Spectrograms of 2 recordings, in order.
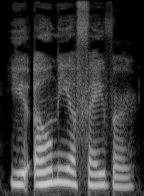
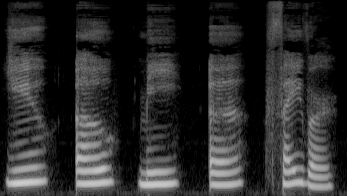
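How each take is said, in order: First: Said in the usual way. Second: Very slow and a bit louder, every word clear; slow read. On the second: Shown as a demonstration. Teacher reading slowly to her students, slow and clear. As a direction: stretch it out for the class. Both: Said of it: "好，慢慢来读".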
